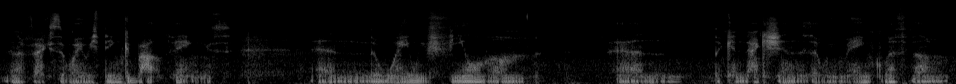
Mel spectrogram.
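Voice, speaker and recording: A man playing a gentle, patient werewolf in an intimate audio roleplay, soothing and reassuring in a halting, breathy, creaky whisper. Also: lowish voice, wildly swooping pitch, exaggerated voice. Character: gentle, patient male werewolf comforting a sleepless partner.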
